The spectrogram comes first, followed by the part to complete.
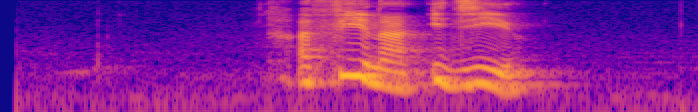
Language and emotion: Russian, angry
